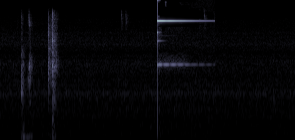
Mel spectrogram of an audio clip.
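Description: Two faint clicks, then a single bright ding that rings out with a clear bell-like tone and fades over about a second.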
